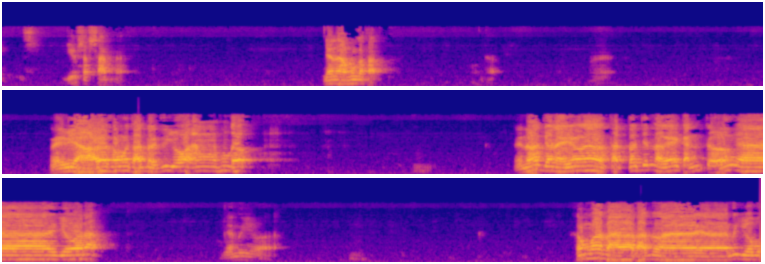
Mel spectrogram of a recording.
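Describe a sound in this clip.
An elderly man speaks calmly in short phrases, close to a microphone.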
